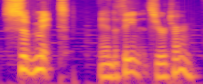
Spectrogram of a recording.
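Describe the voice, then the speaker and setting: A man's voice: medium pitch, normal speed, no room sound. A man acting as game master, narrating and explaining rules in a conversational way. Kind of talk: narrating and refereeing a tabletop RPG. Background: faint music.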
